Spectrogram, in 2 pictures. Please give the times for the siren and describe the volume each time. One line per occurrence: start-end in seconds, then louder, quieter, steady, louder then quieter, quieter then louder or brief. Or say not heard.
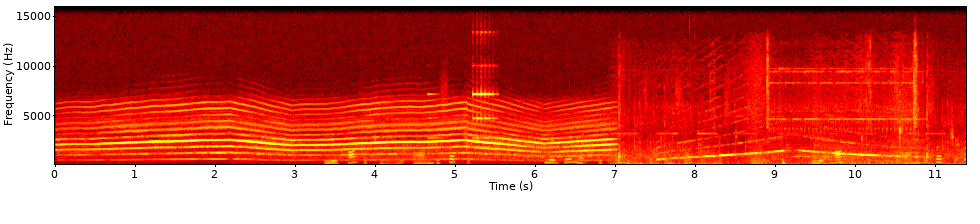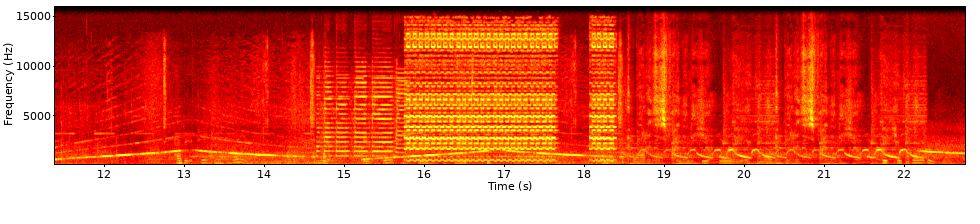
0.0-22.7 steady.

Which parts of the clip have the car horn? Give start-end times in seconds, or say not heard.
14.7-15.8.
